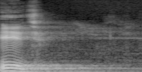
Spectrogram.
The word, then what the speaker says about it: edge: अब देखिए एज, EDGE, डी यहाँ पे भी साइलेंट।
